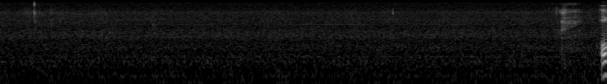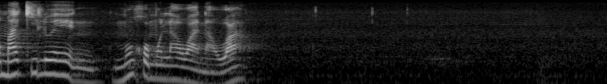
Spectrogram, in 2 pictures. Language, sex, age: Tswana, male, 23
